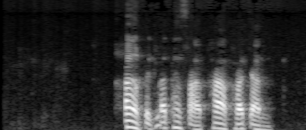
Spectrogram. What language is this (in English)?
Thai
